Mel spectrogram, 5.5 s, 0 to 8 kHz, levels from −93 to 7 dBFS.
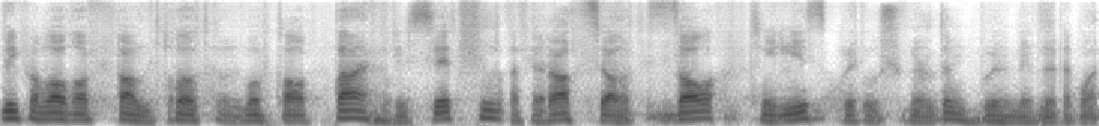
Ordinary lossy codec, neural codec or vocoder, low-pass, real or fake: none; codec, 16 kHz, 0.5 kbps, FreqCodec, larger model; none; fake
